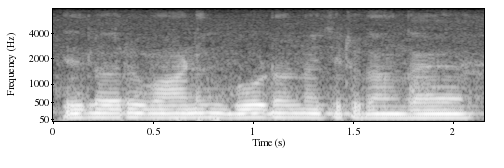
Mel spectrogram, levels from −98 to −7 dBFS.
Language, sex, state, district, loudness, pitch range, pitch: Tamil, male, Tamil Nadu, Kanyakumari, -13 LUFS, 100-110 Hz, 110 Hz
